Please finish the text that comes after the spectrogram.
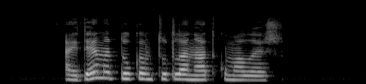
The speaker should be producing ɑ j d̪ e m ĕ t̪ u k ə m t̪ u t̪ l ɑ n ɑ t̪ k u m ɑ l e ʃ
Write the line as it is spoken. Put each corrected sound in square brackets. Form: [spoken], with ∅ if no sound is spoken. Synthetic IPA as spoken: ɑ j d̪ e m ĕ t̪ u k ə m t̪ u t̪ l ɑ n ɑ t̪ k u m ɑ l e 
